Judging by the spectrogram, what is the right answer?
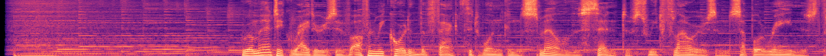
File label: Narration Spain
